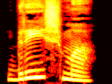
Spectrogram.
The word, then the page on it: ಗ್ರೀಷ್ಮ: grīṣma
